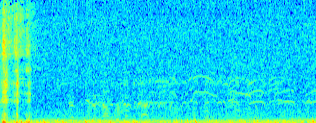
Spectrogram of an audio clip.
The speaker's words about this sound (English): I think this might be a seagull breeding facility or something because they go fucking crazy. Hear them? Yeah. It's not like not real close to the water either. No, not really. Probably close to some dump or some bullshit.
